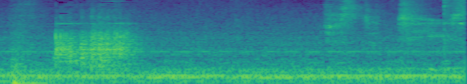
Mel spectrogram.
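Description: Granulated sugar goes into a dish for mint sauce: a brief clink and scrape of a spoon against the dish, then a short gritty patter, all close and quick.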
